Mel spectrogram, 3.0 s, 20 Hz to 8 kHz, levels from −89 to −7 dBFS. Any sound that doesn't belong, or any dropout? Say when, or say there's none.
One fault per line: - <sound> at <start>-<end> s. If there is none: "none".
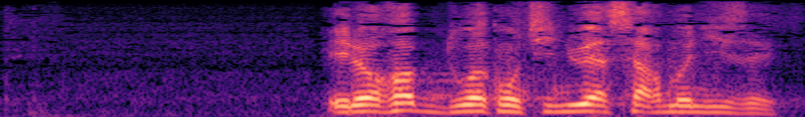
none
